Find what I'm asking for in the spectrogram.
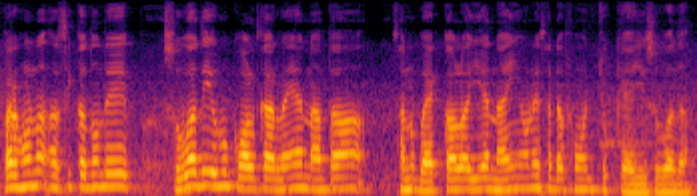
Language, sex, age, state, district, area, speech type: Punjabi, male, 30-45, Punjab, Bathinda, rural, spontaneous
